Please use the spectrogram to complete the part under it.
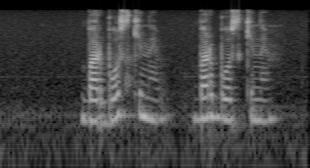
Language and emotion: Russian, neutral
